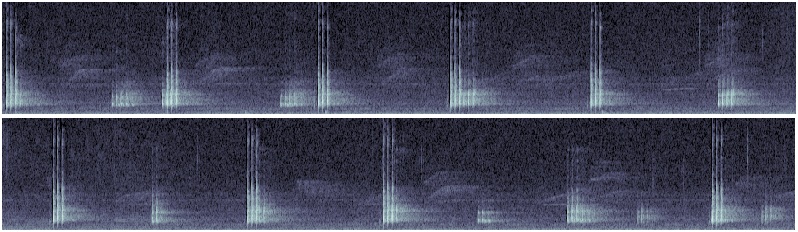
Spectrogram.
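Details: Forest green tree frog giving regular grating croaks about every one and a half seconds, each a short pulsed burst as the throat swells three times, with crisp clicks in between.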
